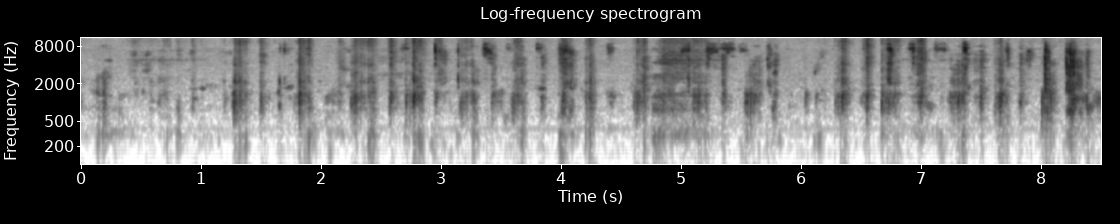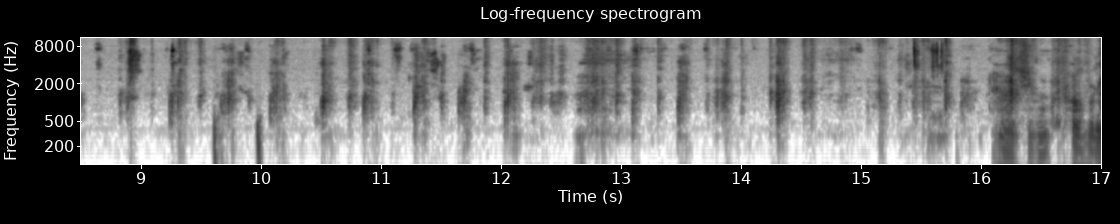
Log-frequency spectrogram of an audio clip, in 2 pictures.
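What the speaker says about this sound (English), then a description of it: "as you can probably hear me crunching away on my balls of foam" Someone chews and crunches on balls of foam right at the mic, dense irregular crackly bites continuing throughout, loud and close, with no talk over them.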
